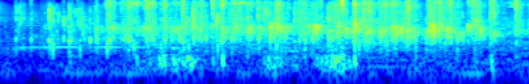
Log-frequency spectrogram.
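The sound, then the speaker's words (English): A crowd applauds steadily for several seconds to welcome a talk, Reticulum, Unstoppable Networks for the People, a dense, even patter of many hands clapping at once with no voices standing out. “So I would like to hear a warm round of applause for Reticulum, Unstoppable Networks for the People,”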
